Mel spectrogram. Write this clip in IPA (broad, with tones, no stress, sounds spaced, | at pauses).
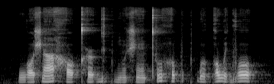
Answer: w ɔ˩˧ ʃ ɾ ã˧˥ h ɔ˩˧ kʰ ə˞˩˧ ɡ ɪ˧˩ k b ũ˩ ʃ ẽ˩˧ tʼ u˥˧ h ʊ˥˧ p ʊ˧˥ k ɓ ʊ˧˩ ɡ ɔ˥˧ w ɪ˩ ɡ w o˥˧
